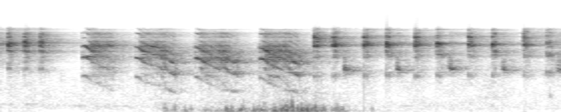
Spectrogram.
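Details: Long-tailed shrike performing a 'roll speed rapat' song, a fast tight roll: harsh, buzzy phrases give way to quick, evenly spaced sharp notes, about three per second, with a low rumble in the middle.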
